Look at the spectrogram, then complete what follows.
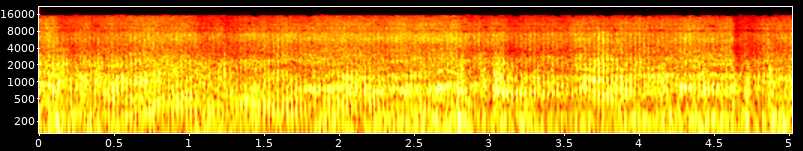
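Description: Turbine helicopter close overhead at low height, its rotor and engines running loud and steady.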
